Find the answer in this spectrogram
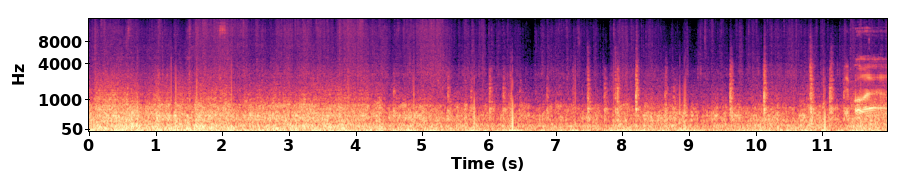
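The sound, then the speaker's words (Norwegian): Strong wind buffets the microphone with a steady, loud low rumble that lasts throughout, broken by occasional sharp crackling gusts. “Det blåser noe helt sykt her.”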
